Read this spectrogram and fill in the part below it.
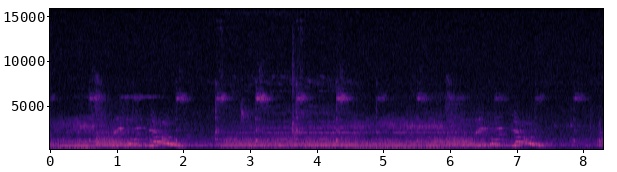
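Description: A magic spell whooshes with a falling sparkle.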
